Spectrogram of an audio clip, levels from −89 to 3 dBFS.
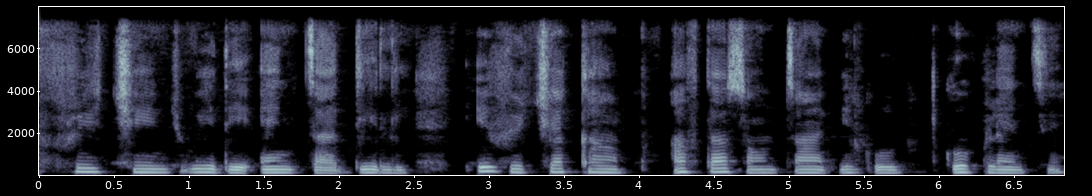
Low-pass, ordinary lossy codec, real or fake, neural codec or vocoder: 7.2 kHz; none; real; none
